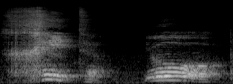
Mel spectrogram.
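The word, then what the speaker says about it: חית: 알 ale트 dal 해 또는 와우 와우 자연트 헤이트요 헤이는 이제 독일의 의 CH 발음으로서 목구멍 깊은 곳에서 이렇게 나오는 소리입니다.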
